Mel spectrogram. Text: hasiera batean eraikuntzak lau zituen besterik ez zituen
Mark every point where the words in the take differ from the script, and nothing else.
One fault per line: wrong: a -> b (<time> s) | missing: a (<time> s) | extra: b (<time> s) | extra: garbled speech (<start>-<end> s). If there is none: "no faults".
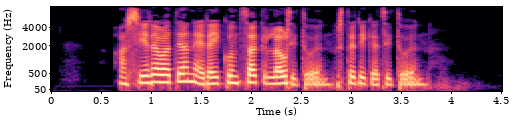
no faults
